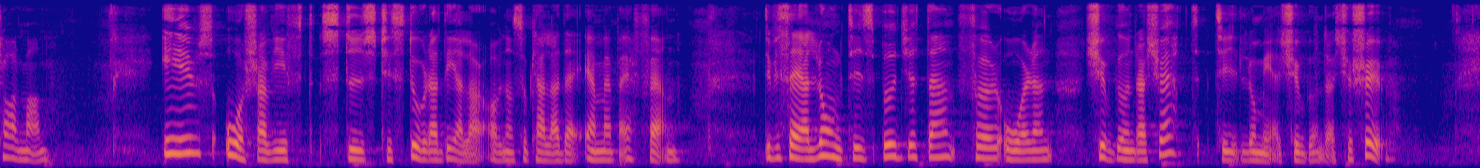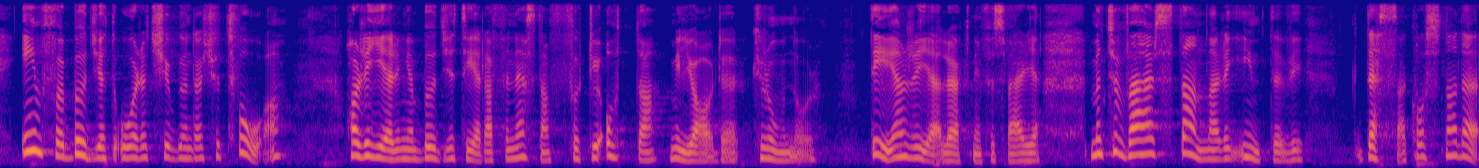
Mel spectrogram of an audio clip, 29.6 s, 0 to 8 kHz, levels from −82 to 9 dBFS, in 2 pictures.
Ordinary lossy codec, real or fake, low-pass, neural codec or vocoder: none; real; 7.2 kHz; none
